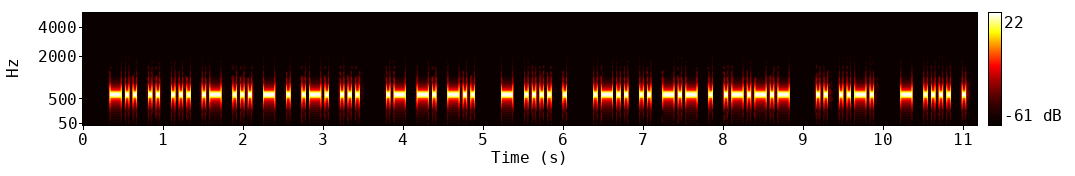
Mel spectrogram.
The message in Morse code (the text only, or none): DISASTERS AND THE LIKE. IF THE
